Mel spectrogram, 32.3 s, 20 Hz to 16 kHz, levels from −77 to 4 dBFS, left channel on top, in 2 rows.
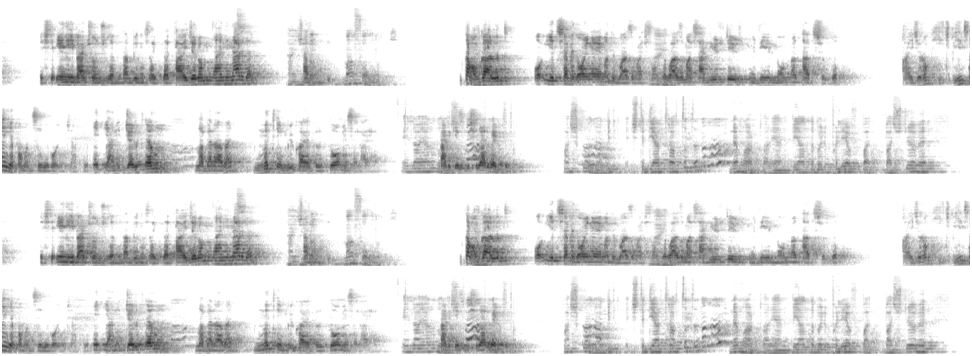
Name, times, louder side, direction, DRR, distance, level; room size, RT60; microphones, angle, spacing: voice 1, 0.6-4.2 5.0-5.3 7.7-8.4 8.9-13.9 15.0-19.1 19.4-20.0 20.3-22.3 23.4-24.4, left 1 dB, 75° left, 9 dB, 2.5 m, -23 dB
voice 2, 3.6-4.1 4.7-6.3 7.8-8.2 10.8-11.3 22.8-23.8 24.2-24.5 25.5-26.4 26.6-27.8 28.3-31.9, right 1 dB, 10° left, 5 dB, 4.6 m, -38 dB
sound 1, 17.2-17.7 18.9-19.3 21.5-22.0 23.8-24.2 25.7-26.3 27.0-27.1 27.5-28.3 29.9-30.1, right 4 dB, 10° right, 4.6 m, -38 dB
26.5 x 21.0 x 9.2 m, 0.77 s
head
